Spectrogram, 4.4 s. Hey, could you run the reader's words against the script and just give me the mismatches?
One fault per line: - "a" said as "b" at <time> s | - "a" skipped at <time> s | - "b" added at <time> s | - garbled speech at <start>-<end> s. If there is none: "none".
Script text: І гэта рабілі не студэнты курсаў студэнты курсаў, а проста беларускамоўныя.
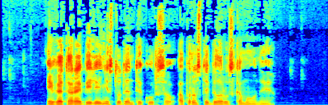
- "студэнты курсаў" skipped at 2.4 s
